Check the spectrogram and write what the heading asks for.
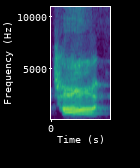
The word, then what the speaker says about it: tautog: And then something that I'd never even heard of, I had to Google it, called a tog, and it's actually spelled like tautog.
